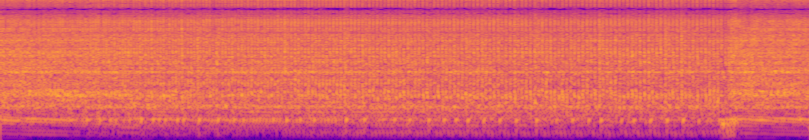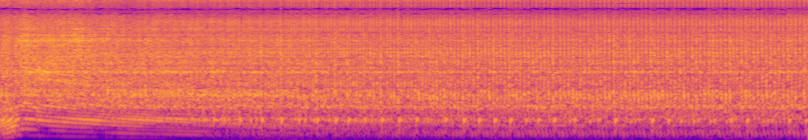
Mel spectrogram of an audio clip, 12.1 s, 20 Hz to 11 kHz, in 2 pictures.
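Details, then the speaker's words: 1998 Kawasaki KX125 two-stroke after carburettor jetting changes and idle screw turned out: crisp, even idle with two clean throttle blips rising and falling smoothly; running well, jetting nearly dialed in. "Everything, it sounds good, runs good. So I think we've got it pretty much dialed in."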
